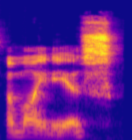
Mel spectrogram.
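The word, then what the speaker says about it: Ameinias: with him called amus it's spelled a m EI i n i u s I think it's amus narcissus responded to his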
